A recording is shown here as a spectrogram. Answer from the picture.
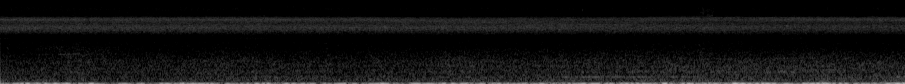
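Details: Summer cicadas buzzing continuously in a hillside neighborhood of Nisshin, Aichi Prefecture, Japan, 1 PM, 28 July 2021; the high hiss holds steady throughout, over a bed of low rumbling noise from the walk.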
